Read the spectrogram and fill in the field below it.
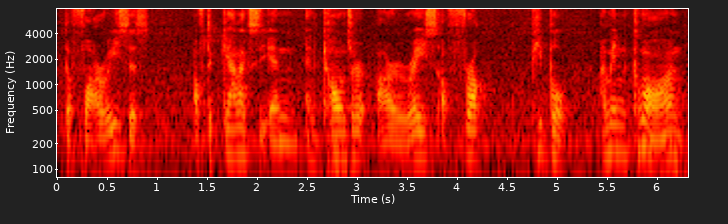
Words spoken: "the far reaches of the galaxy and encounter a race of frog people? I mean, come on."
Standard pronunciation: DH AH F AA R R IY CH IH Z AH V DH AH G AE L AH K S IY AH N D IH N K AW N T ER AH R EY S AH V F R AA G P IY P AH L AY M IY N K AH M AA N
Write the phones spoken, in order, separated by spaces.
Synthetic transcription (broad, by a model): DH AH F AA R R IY S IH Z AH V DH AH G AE L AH K S IY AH N IH N K AW N T ER AH R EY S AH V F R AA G P IY P AH L AY M IY N K AH M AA N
